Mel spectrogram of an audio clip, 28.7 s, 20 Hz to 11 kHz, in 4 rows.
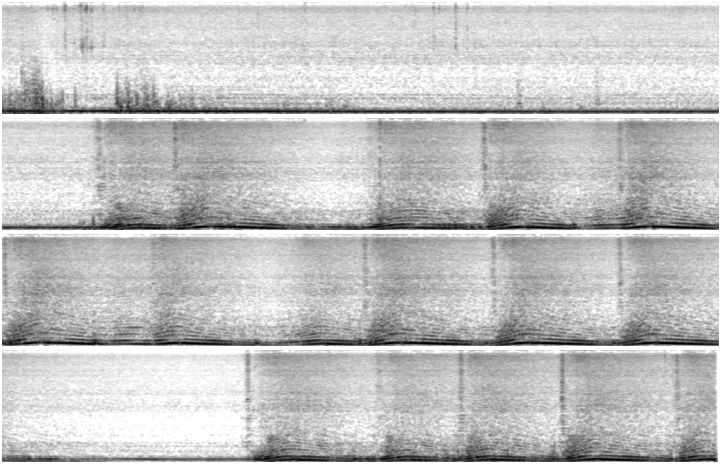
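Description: Mazda MX-5's four-cylinder engine idling steadily, then revved up and down again and again, about one blip every second or so, through a newly fitted AEM cold air intake with its cone filter open to the air. There is a short lull at idle near the end before the revving resumes.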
